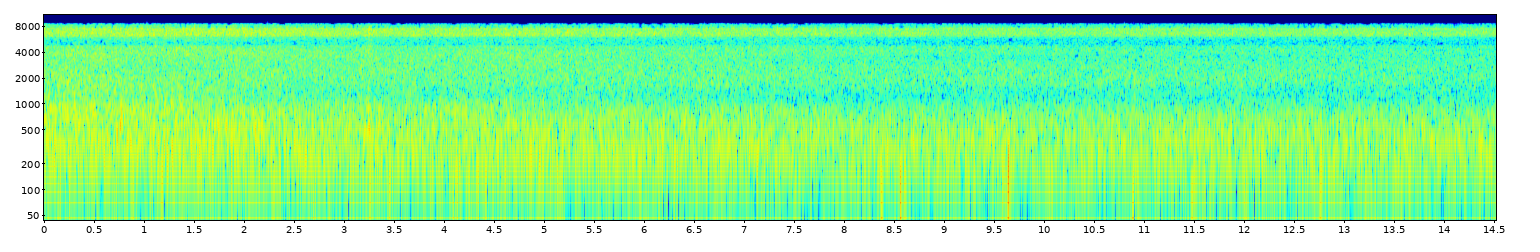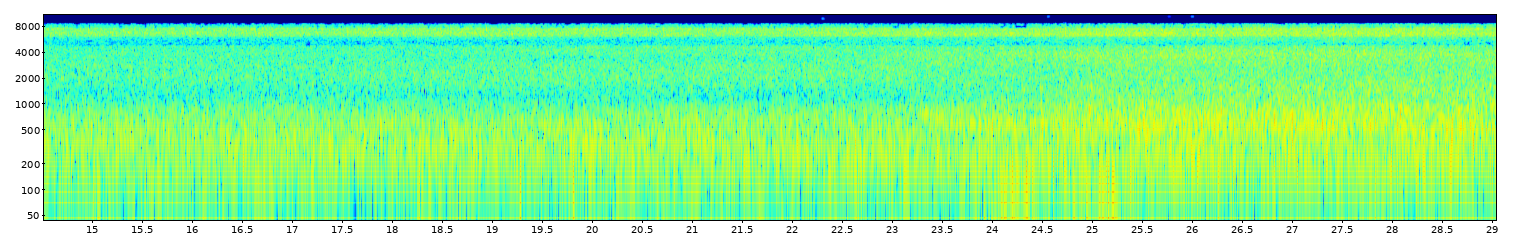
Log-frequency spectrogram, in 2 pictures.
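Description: Shallow mountain stream flowing over rocks and small cascades, a steady wash of running water that grows a little louder near the end.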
